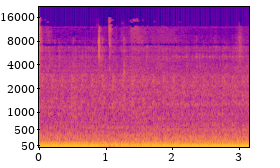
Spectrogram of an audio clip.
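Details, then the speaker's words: Diesel DA30 dumper engine at idle during a laptop injector cut-out test: heavy idle with a steady low knock about three times a second and black smoke, persisting with injector number one cut, so number one is not the faulty injector. "bit of a diesel knock bit a black smoke beling out of it too so we'll see I click number one still got smoke still hear the knocking noise it's not number"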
